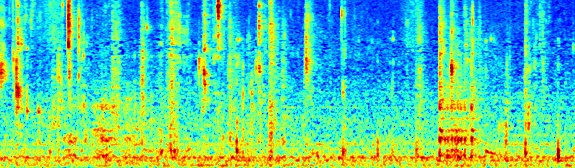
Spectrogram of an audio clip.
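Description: A person chewing a mouthful of chewy spicy jjolmyeon noodles, with scattered small wet mouth clicks.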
